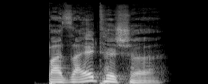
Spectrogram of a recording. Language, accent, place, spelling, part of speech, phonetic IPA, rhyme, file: German, Germany, Berlin, basaltische, adjective, [baˈzaltɪʃə], -altɪʃə, De-basaltische.ogg
- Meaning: inflection of basaltisch: 1. strong/mixed nominative/accusative feminine singular 2. strong nominative/accusative plural 3. weak nominative all-gender singular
